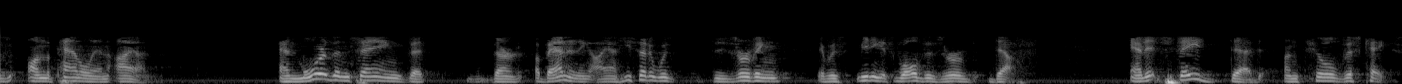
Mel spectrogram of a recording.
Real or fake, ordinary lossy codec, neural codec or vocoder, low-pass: real; MP3, 16 kbps; none; 3.6 kHz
